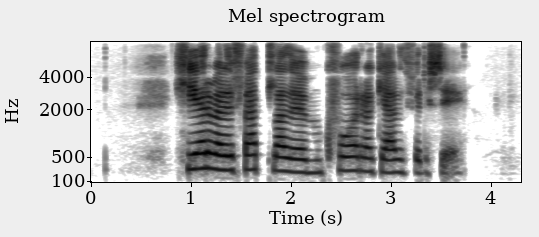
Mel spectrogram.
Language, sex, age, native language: Icelandic, female, 20-29, Icelandic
